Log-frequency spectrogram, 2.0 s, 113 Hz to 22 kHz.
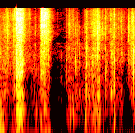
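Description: Foil wrapper of a Panini Euro 2016 sticker pack being torn open by hand: crinkling and ripping, with two louder rips in the first second and softer rustling after.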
